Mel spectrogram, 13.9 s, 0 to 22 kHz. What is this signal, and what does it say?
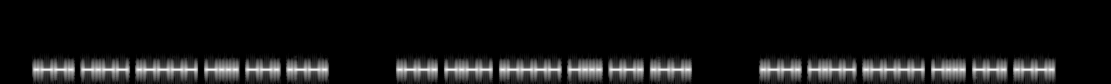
Morse code, heard as a keyed tone, about 28 wpm, 700 Hz. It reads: PY1BGP PY1BGP PY1BGP
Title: DXCC-100 Call Signs - 6 Characters - Repeated 3x - 28wpm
